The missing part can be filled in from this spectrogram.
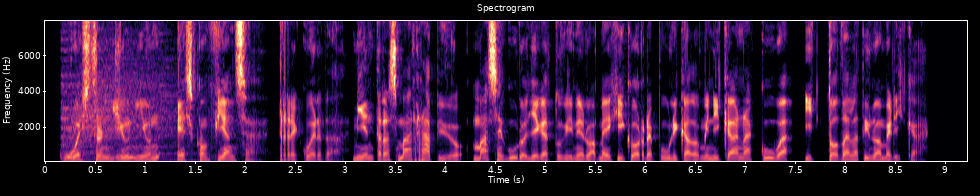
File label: Warm; Western Union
